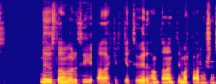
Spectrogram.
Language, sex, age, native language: Icelandic, male, 30-39, Icelandic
